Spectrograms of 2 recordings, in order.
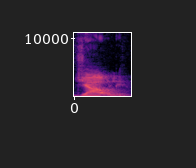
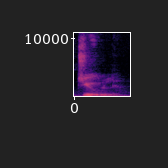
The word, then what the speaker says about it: Joule: Mas o fato é que a forma correta de se pronunciar o nome dele não é James Joule, mas James Joule.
